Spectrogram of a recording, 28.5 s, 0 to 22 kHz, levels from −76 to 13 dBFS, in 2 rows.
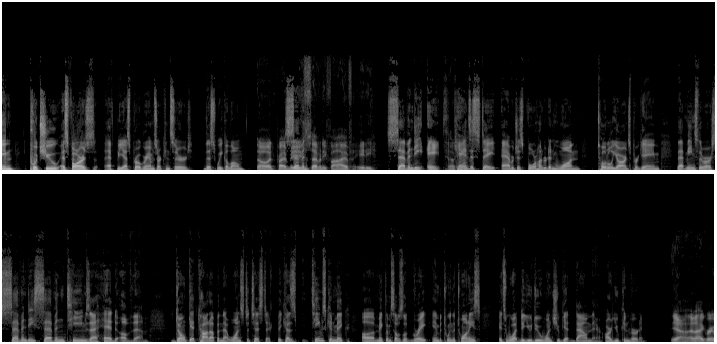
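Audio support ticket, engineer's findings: Microphone overload, likely input gain set too high at the converter. Speech peaks driven about 5, 7 and 3 dB past full scale at 0.00–0.15 s, 0.63–0.91 s and 1.24–1.63 s, a few percent of samples flattened. Harsh crackle on loudest syllables.

Microphone volume stepped down, likely the call software's automatic gain cutting device input after detecting clipping. Single-step drops at 0.65 s (about 4 dB), 1.65 s (about 7 dB), 8.79 s (about 2 dB). Speech and background fall together abruptly, the first two right after distorted peaks.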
